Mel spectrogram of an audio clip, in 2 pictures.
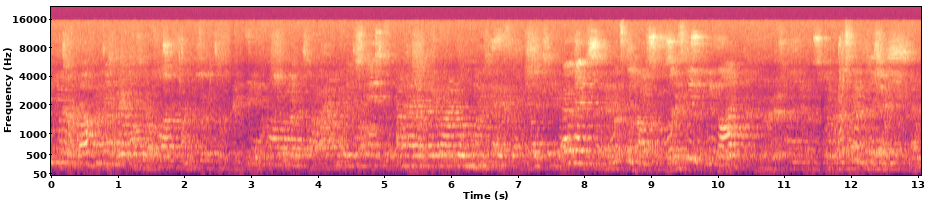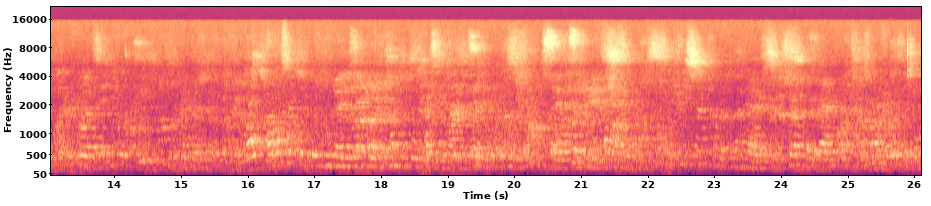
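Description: A woman speaks calmly in a large echoing hall.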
